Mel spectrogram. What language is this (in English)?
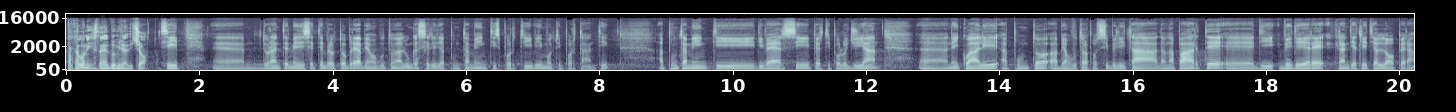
Italian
